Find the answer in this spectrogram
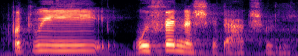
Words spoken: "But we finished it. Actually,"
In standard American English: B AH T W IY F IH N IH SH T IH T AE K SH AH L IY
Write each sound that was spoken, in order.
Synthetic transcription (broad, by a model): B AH T W IY F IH N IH SH IH T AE K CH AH L IY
